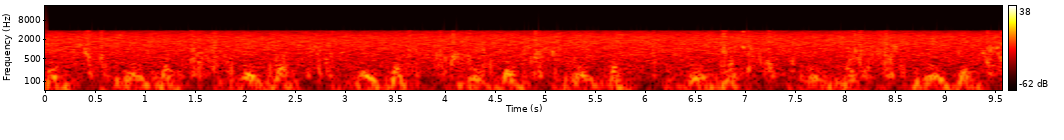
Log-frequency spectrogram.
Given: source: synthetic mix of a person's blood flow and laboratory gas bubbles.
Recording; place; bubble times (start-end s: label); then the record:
Doppler ultrasound of blood flow; precordium
0.31-0.67 s: bubbles
1.32-1.90 s: bubbles
2.21-2.44 s: bubbles
2.59-2.91 s: bubbles
3.57-3.76 s: bubbles
3.86-4.49 s: bubbles
4.73-5.14 s: bubbles
5.18-5.42 s: bubbles
6.04-6.12 s: bubbles
6.71-6.89 s: bubbles
6.94-7.52 s: bubbles
7.98-8.65 s: bubbles
9.09-9.18 s: bubbles
9.32-9.58 s: bubbles
From the record:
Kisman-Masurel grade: 332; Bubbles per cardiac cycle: rolling drumbeat, 9 or more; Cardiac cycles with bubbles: 50 to 99%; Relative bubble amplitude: moderate (0.250 to 0.450); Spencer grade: 3 (all of the cardiac periods contain showers or single bubble signals, but not dominating or overriding the cardiac motion signals); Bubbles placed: only in the low amplitude regions of the cardiac cycle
